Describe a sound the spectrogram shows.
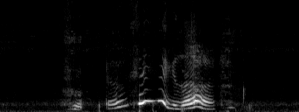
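A little girl giggles close by.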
